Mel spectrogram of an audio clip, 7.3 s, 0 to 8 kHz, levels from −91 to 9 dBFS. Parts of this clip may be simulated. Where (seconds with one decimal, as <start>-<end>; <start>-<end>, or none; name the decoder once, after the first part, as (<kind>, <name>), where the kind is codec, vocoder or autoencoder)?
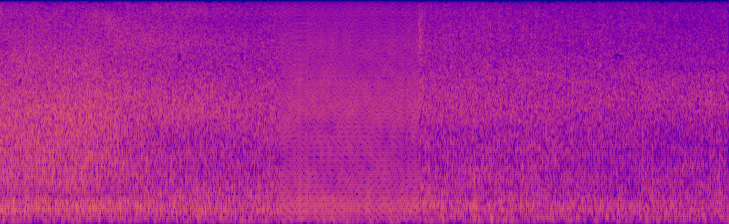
2.8-4.2 (vocoder, Vocos)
